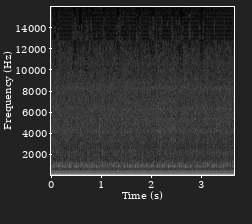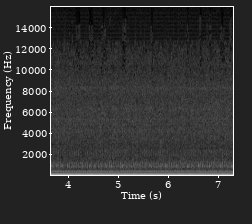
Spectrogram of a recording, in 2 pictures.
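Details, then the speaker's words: Cold start of a V6 5th-gen Camaro with MRT V1 axle-back exhaust: deep, steady exhaust rumble at a fast, even cold idle, running normally. "So we're going to kick things off with a cold start, get some acceleration, some interior shots, show you what it's like to hear it on the inside, and yeah, so let's just go ahead and jump right into it."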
